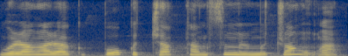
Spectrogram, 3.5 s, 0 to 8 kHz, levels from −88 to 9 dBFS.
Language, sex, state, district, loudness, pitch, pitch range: Garo, female, Meghalaya, West Garo Hills, -15 LUFS, 235 Hz, 230-250 Hz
